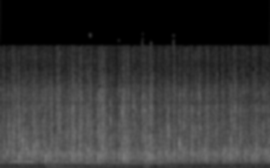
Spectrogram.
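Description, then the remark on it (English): A church audience claps steadily and loudly after a prayer, giving the Lord a big clap and a shout; a dense wash of hand claps with scattered voices shouting and cheering through it, sustained for several seconds over a low organ-like hum. “Can we give the Lord one more big clap and a shout?”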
